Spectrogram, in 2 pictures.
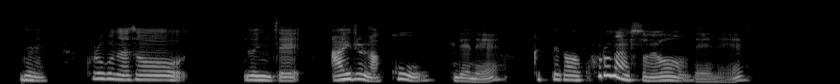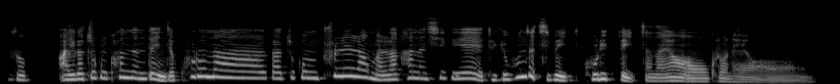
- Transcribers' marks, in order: none
- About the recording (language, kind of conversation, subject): Korean, podcast, 새로운 도시로 이사했을 때 사람들은 어떻게 만나나요?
